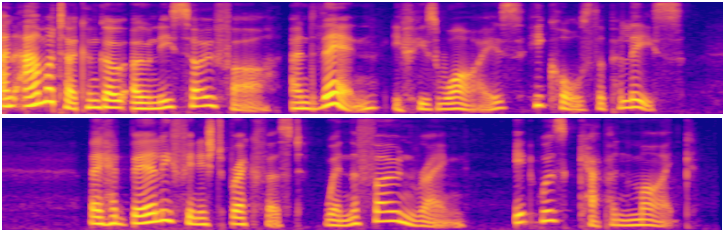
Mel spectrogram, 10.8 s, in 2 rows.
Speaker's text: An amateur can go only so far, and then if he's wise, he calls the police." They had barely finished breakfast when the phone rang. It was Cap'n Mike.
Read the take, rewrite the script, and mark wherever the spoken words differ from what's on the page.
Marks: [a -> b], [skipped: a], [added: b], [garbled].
An amateur can go only so far, and then if he's wise, he calls the police." They had barely finished breakfast when the phone rang. It was Cap'n Mike.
